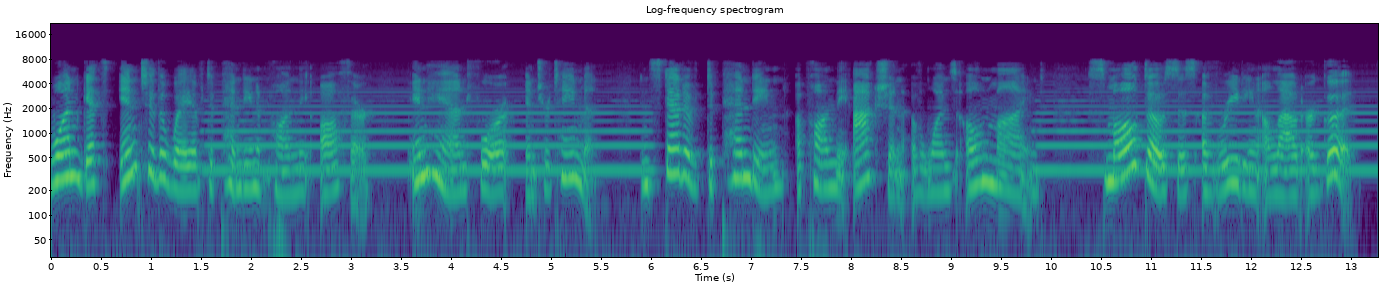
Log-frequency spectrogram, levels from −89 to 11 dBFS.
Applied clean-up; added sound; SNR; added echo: none; Wind instrument, woodwind instrument; 13 dB; none.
